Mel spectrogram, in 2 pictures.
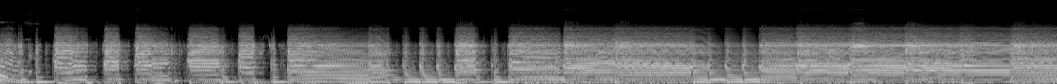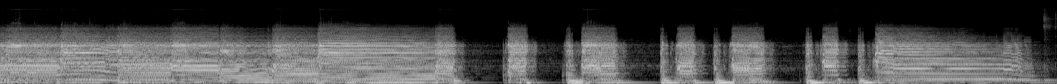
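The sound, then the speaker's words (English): Electric guitar played through a lush digital chorus effect, thick and shimmering with sustained chords, loud, then breaking into choppy staccato stabs with brief gaps near the end. “It's digital chorus, man.”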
